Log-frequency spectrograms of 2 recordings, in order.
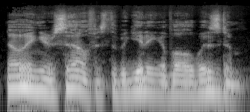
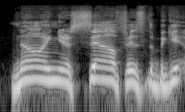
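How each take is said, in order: First: Even comic-book reading in own register; measured character reading. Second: Much higher put-on voice; high character voice. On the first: Acted. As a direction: read it evenly, close to your own voice. Rereads it in the other voice. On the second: Reading a comic balloon aloud, high character voice. Wrong character voice, corrected after oh wait.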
